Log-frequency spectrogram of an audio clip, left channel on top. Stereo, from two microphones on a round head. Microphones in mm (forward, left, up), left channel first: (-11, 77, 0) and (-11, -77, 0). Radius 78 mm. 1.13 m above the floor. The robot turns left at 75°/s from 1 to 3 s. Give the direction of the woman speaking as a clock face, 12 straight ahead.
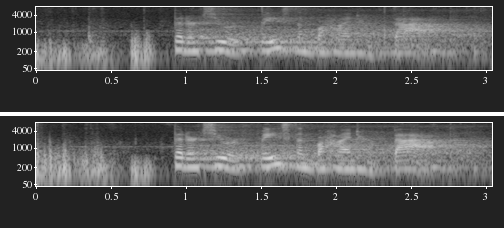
1 o'clock.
